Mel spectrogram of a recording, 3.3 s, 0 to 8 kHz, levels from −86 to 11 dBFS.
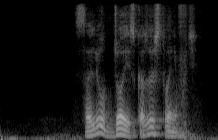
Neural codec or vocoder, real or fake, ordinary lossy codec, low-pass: codec, 24 kHz, 0.9 kbps, DualCodec; fake; MP3, 48 kbps; 7.2 kHz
